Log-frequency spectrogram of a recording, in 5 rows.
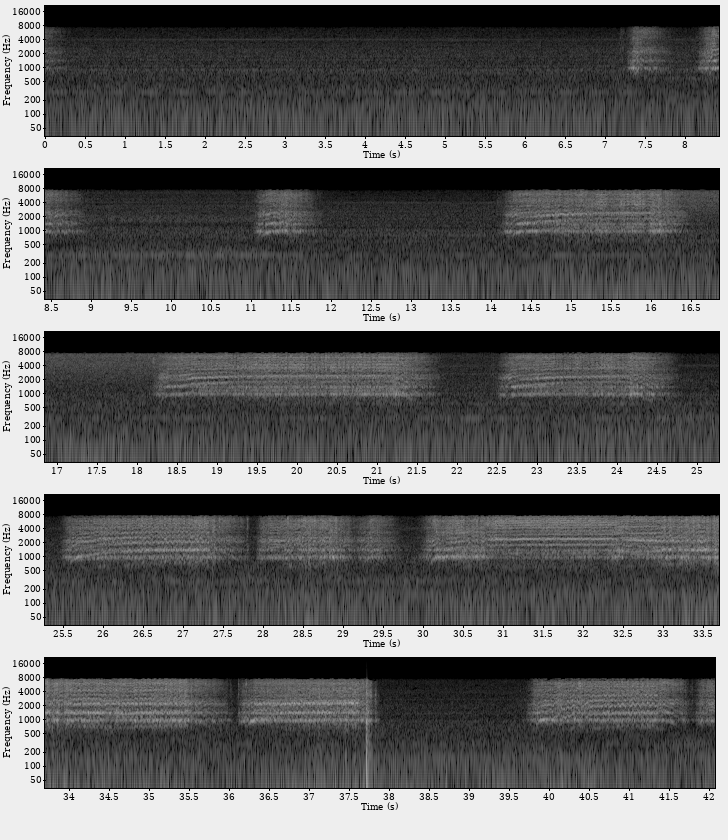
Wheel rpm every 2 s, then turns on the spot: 10, 0, 0, 0, 10, 20, 0, 120, 20, 110, 120, 90, 40, 120, 70, 130, 160, 130, 100, 20, 120.
0-2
